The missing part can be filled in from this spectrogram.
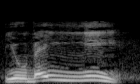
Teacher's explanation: هنا الياء يبين لا تقطع صوت الياء لأن الياء رخوة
